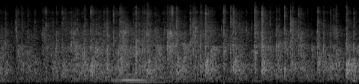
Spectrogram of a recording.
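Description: A seminar audience gives a lawyer steady applause, a dense hiss of many hands clapping at moderate, fairly distant level that runs through the whole stretch without a break.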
